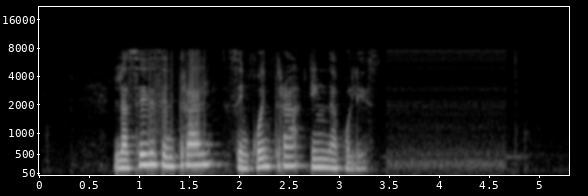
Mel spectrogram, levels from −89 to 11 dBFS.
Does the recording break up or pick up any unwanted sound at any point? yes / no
no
